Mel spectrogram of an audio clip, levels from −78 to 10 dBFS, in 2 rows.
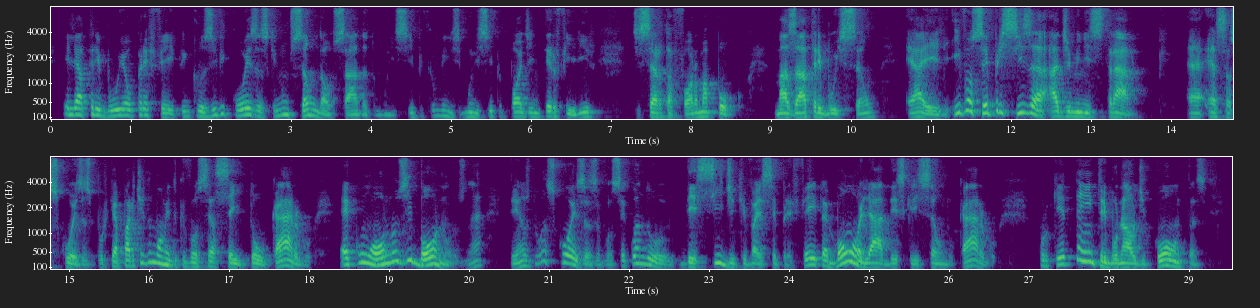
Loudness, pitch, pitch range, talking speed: -18 LUFS, 125 Hz, 105-170 Hz, 150 wpm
